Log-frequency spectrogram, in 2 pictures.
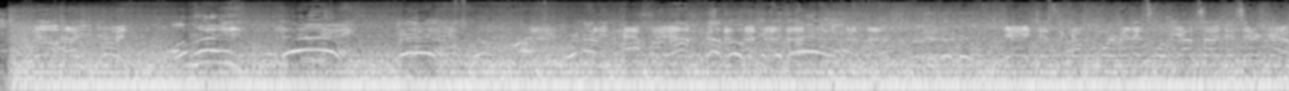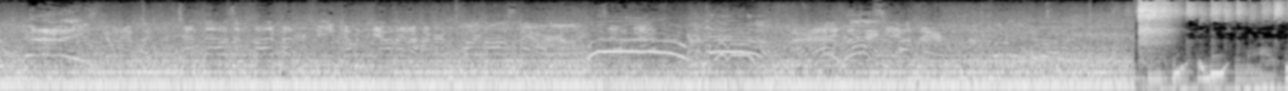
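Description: Steady drone of a turboprop jump plane's engine and propeller, heard inside the cabin during the climb, with a constant low hum. Voices talk over it throughout.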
